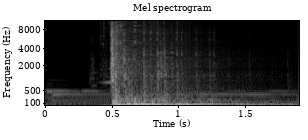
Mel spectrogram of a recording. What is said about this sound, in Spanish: y desapareció en las profundidades de la tierra dejó que la pesada puerta cayera tras de ella.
